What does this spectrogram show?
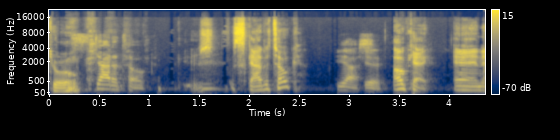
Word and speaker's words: Schaghticoke: Skagatoke. Scatatoke. Skagatoke. Oh my god. This is horrible. Apparently it's pronounced Scatatoke.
